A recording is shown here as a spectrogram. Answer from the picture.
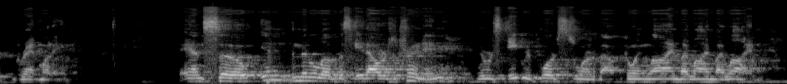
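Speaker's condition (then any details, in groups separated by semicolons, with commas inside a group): No condition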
